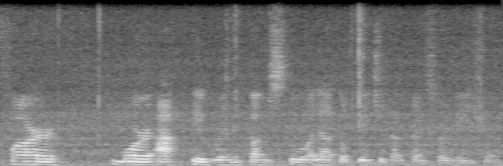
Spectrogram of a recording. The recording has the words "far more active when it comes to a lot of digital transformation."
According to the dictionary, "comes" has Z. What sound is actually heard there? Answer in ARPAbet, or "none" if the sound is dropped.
S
